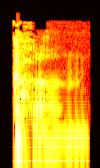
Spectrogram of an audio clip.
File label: "ken3", Chinese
